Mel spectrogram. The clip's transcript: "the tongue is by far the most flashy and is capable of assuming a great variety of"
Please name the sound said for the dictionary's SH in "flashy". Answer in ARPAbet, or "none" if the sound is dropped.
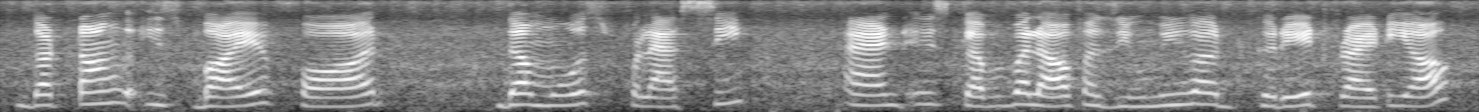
S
